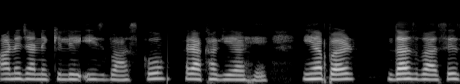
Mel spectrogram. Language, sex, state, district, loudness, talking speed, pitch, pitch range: Hindi, female, Bihar, Darbhanga, -22 LUFS, 195 wpm, 240 Hz, 230-250 Hz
